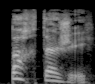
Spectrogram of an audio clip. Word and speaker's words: partager: Partager, okay, parta, and then here, G and E after, well, R in that case, it's the sound E, so you pronounce it J, G, okay, partager, partager.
